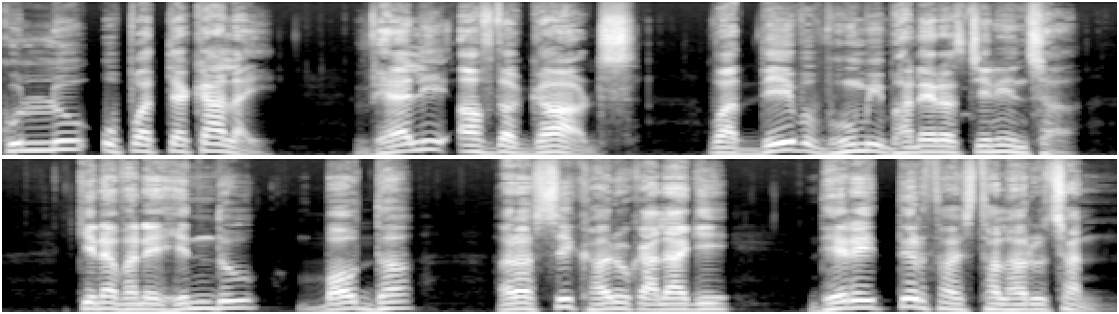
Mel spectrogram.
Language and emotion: Nepali, neutral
